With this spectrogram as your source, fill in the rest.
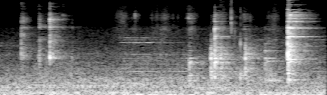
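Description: Semolina and curd batter for suji uttapam being mixed in a bowl, faint scraping with a few light clinks of a spoon against the bowl, quiet and close with no voices.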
